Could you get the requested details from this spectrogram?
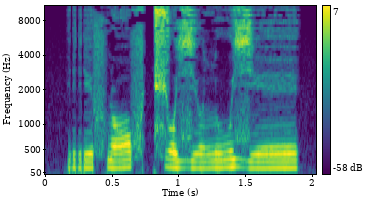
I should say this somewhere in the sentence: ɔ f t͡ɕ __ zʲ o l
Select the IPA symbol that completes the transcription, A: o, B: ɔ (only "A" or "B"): A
